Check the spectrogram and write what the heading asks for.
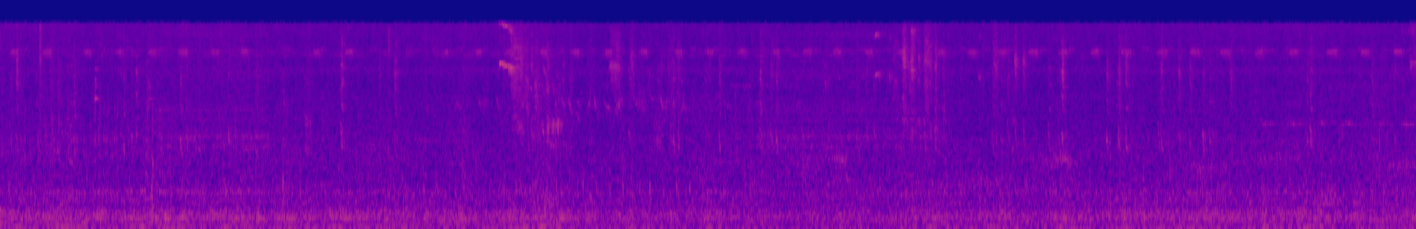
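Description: A swarm of hummingbirds at feeders: a steady hum of wings under scattered high, squeaky chip calls. A sharp squeal sweeps downward about five seconds in, and a flurry of chips comes near nine seconds.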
